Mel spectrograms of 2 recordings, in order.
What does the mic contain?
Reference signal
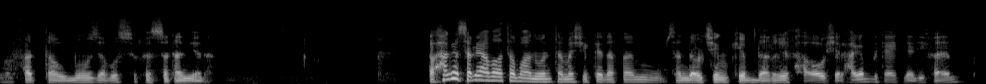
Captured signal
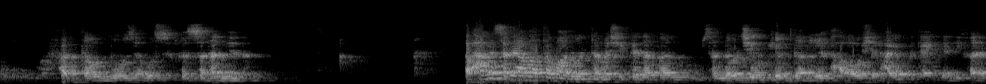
echo only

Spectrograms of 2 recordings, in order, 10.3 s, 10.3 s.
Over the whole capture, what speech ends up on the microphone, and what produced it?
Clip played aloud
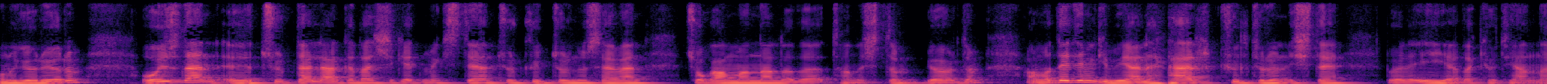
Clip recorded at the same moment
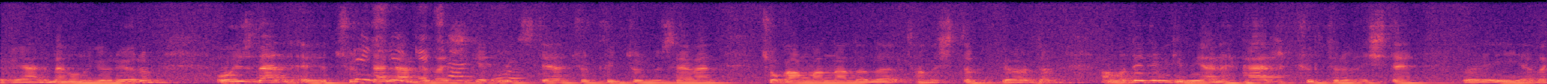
both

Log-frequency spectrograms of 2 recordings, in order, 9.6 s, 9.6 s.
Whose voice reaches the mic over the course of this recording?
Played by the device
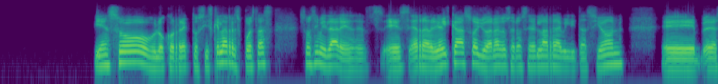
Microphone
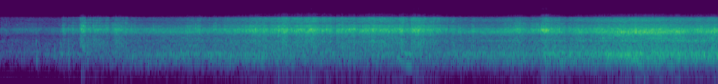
neither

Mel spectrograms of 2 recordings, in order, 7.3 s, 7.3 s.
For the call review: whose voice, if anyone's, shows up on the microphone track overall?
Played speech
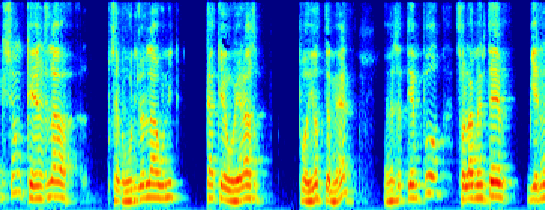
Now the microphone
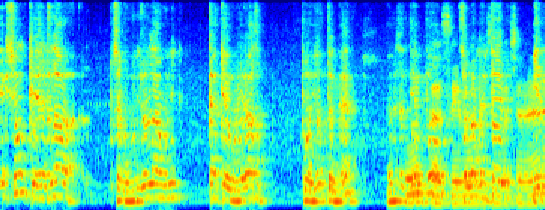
both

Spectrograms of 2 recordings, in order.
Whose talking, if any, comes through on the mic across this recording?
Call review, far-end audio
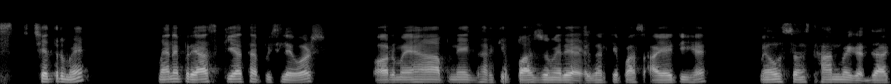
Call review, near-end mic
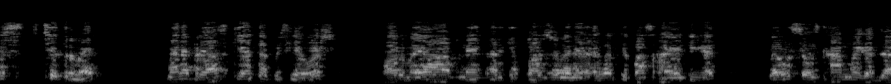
echo only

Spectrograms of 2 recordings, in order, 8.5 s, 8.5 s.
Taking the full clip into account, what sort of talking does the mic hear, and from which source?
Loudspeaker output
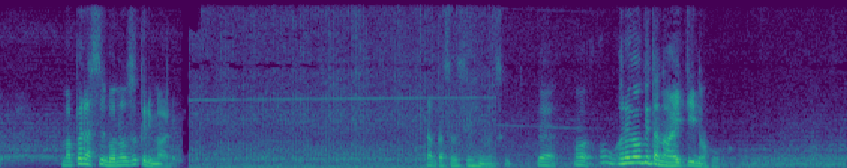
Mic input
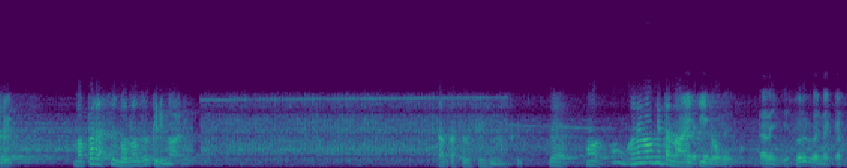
both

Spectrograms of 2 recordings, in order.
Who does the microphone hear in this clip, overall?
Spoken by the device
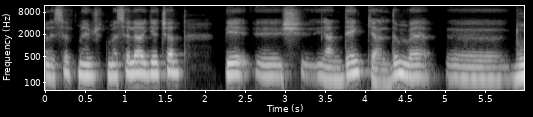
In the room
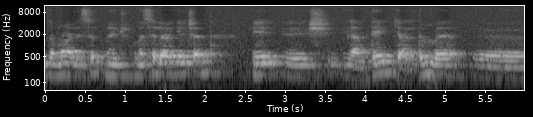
echo only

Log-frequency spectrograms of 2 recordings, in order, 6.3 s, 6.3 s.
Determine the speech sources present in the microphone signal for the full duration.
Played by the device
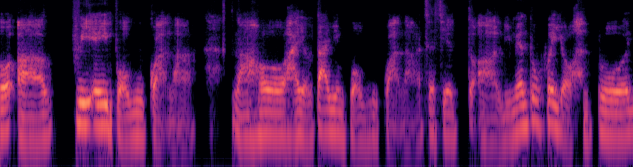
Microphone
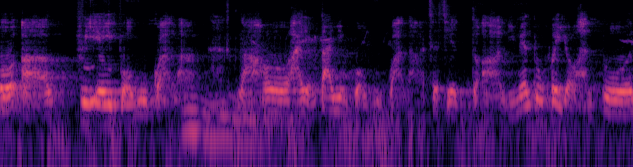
both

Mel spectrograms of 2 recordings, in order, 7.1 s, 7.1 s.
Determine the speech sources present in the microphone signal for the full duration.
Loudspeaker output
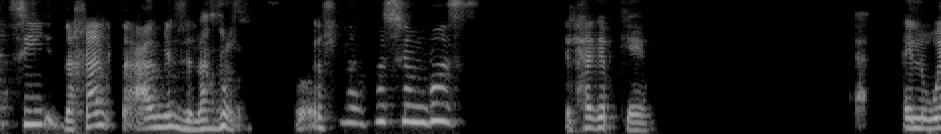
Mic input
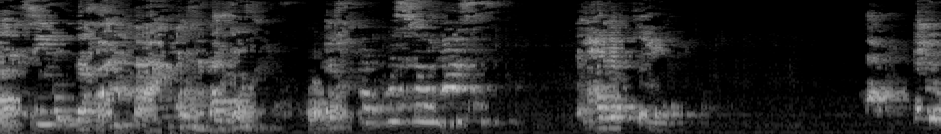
echo only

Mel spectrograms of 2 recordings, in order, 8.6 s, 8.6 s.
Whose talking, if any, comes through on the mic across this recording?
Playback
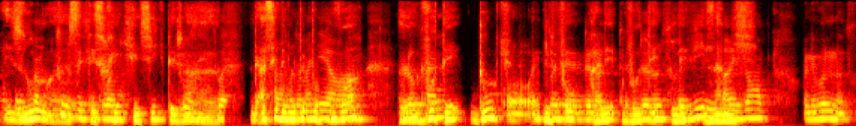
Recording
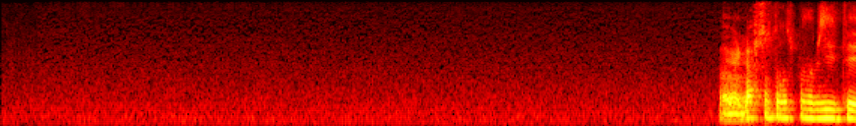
user only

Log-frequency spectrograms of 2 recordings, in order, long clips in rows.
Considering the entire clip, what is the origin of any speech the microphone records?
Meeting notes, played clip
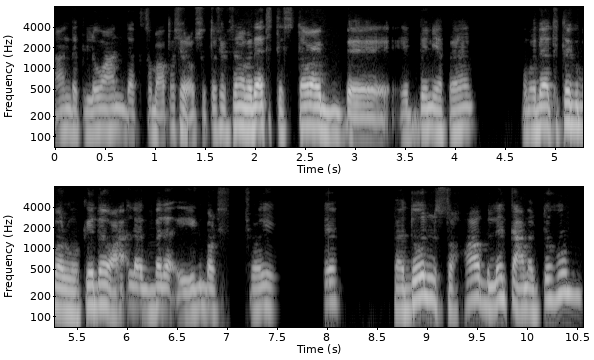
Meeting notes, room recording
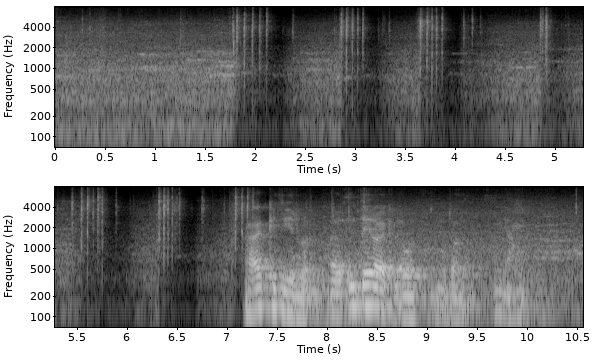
user only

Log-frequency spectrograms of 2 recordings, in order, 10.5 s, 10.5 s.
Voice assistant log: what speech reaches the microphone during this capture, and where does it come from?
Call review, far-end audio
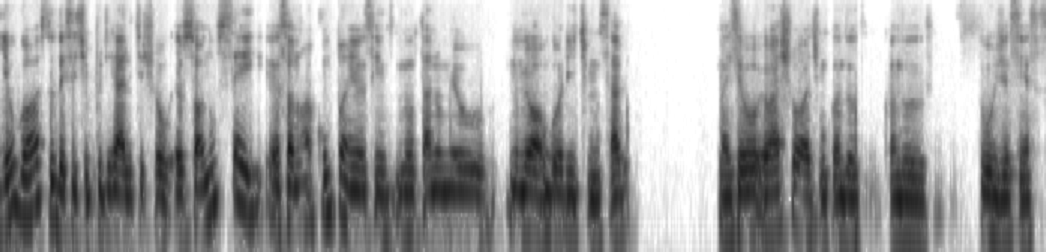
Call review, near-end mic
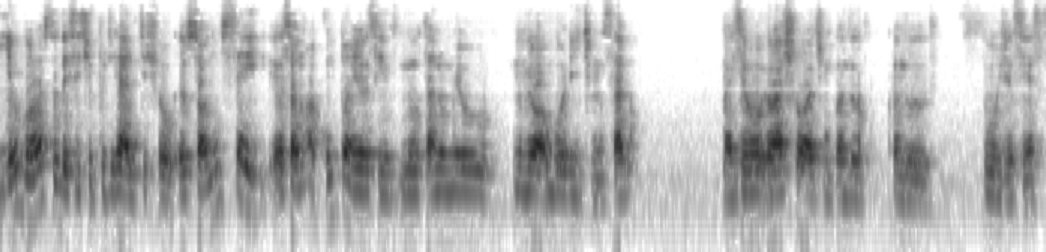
echo only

